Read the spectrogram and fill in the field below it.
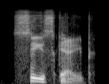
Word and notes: seascape: British English

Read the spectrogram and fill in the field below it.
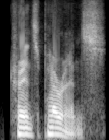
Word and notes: transparence: American English

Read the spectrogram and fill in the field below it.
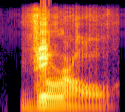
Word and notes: virile: American English

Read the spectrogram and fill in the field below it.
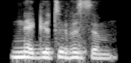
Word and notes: negativism: Indian

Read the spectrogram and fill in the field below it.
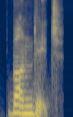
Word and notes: bondage: Indian

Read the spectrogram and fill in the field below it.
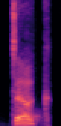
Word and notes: TUC: Indian

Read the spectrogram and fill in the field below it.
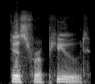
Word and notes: disrepute: American English

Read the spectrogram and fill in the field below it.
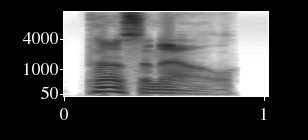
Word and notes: personnel: British English

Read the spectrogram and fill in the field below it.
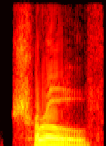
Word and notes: shrove: American English

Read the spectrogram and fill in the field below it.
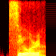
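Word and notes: señor: Indian

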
